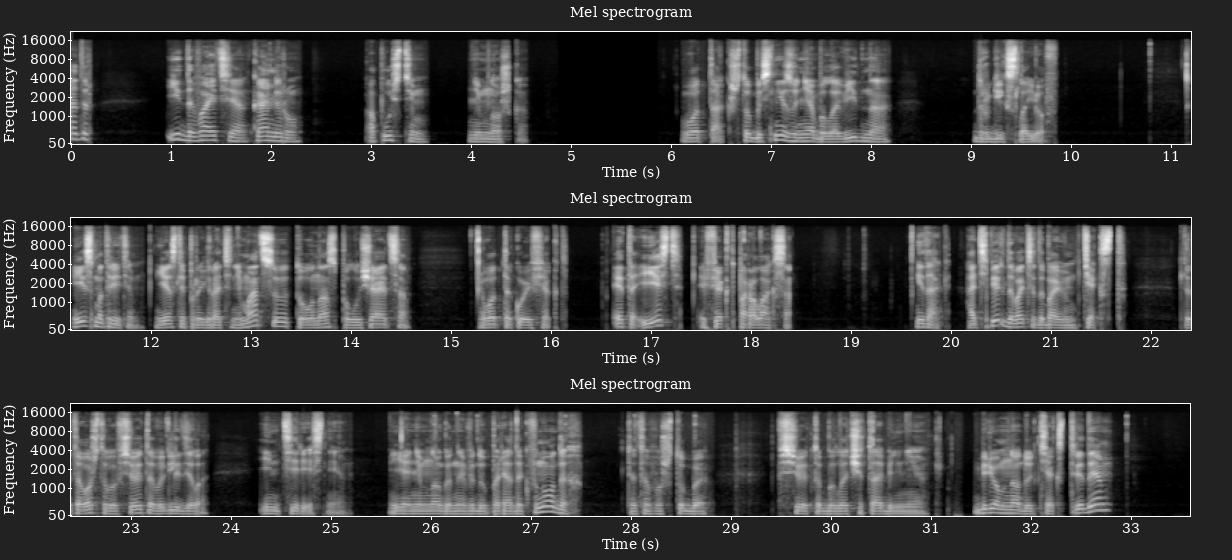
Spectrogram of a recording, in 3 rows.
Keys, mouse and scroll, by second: 18.9 space.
